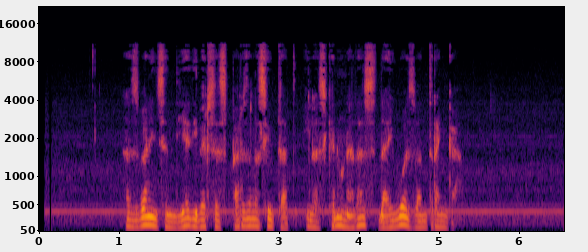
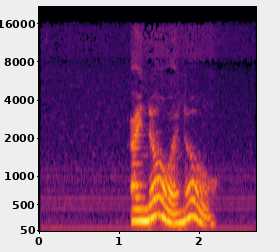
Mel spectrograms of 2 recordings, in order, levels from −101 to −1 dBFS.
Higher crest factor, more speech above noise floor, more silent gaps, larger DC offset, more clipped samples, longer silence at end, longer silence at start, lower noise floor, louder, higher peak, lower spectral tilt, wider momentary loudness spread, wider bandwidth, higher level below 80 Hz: first, 20 dB vs 14 dB; second, 22 dB vs 40 dB; neither; neither; neither; second, 0 s vs 0.5 s; second, 0.1 s vs 1.15 s; about the same, -56 dBFS vs -54 dBFS; second, -34 LUFS vs -15 LUFS; second, -16 dBFS vs -4 dBFS; second, -4.5 dB/octave vs -8.5 dB/octave; first, 22 LU vs 13 LU; second, 11.5 kHz vs 13 kHz; second, -70 dBFS vs -56 dBFS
